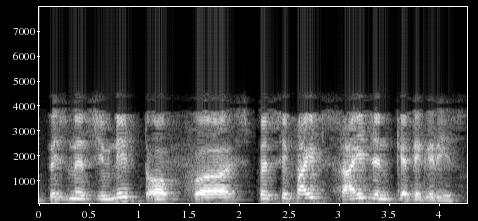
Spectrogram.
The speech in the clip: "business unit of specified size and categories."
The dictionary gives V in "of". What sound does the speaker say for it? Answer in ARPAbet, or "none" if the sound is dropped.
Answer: P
